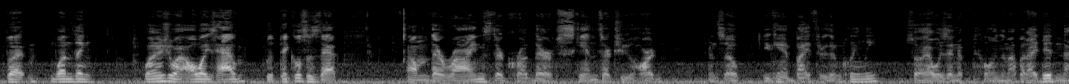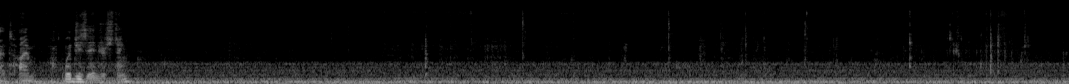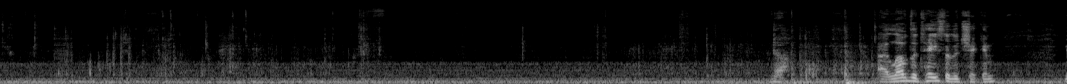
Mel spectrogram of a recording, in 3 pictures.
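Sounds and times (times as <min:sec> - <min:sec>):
steady low hum: 0:00.0 - 0:32.0
man chewing crispy food: 0:12.5 - 0:30.1.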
